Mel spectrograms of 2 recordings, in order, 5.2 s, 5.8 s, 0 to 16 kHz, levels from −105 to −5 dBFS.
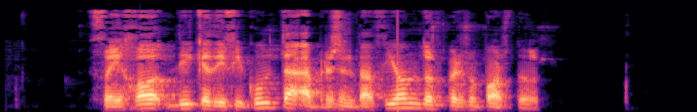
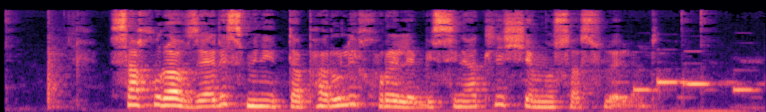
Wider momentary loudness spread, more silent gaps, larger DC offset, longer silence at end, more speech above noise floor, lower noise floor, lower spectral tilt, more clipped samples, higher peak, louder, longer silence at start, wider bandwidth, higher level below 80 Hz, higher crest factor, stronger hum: second, 7 LU vs 13 LU; neither; neither; first, 1.2 s vs 0.05 s; first, over 73 dB vs 20 dB; first, under -90 dBFS vs -41 dBFS; about the same, -4.5 dB/octave vs -3.5 dB/octave; neither; about the same, 0 dBFS vs -2 dBFS; first, -17 LUFS vs -21 LUFS; first, 0.7 s vs 0.35 s; about the same, 11.5 kHz vs 11.5 kHz; second, -64 dBFS vs -50 dBFS; about the same, 18 dB vs 20 dB; neither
